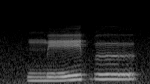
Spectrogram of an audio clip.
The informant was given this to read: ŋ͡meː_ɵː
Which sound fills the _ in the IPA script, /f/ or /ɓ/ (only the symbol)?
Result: ɓ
